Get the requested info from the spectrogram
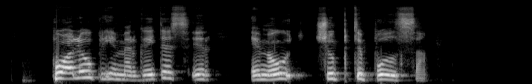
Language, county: Lithuanian, Vilnius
